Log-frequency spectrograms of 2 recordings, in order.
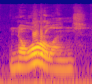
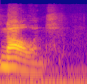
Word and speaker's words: New Orleans: It's not New Orleans. It's Nolens. – Right. – Yes. – So I believe it was, my dear boy, you're doing it wrong. It is Nolens.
